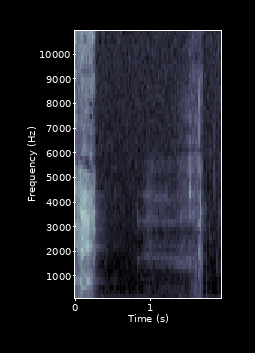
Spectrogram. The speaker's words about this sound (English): I'm sipping on some tea right now. Forgive me for I have sipped.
